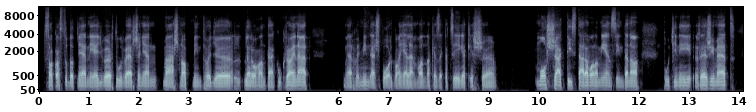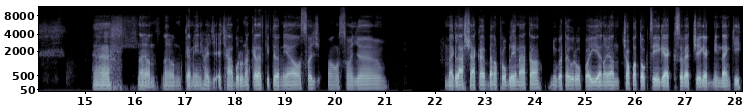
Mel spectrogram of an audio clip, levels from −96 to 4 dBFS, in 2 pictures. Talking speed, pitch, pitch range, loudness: 110 wpm, 90 Hz, 85-95 Hz, -26 LUFS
